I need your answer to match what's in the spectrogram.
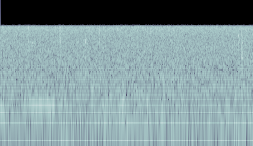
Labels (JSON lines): {"label": "ambient", "recorder": "HydroMoth"}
